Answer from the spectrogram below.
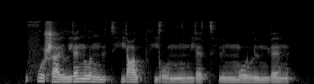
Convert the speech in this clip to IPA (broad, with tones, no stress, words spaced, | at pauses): fu˥˨ʂa˨˩ɪ̯ljɛ˦n lɤ˦ŋy˦t̪ʰjɑ˥˨ʊ̯ pʰjo˨˩ʊ̯n̪ʊ˦ŋn̪jɛ˨˩t̪ʰy˦n mo˥˨ʊ̯ly˥˨mɥɛ˥˨n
